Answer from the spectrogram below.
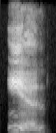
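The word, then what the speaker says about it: Eoin: It came soon after similar wakes were seen elsewhere in the water, which Nessie hunter Ian O'Fadahagen. Ian is spelled E-O-I-N, by the way.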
